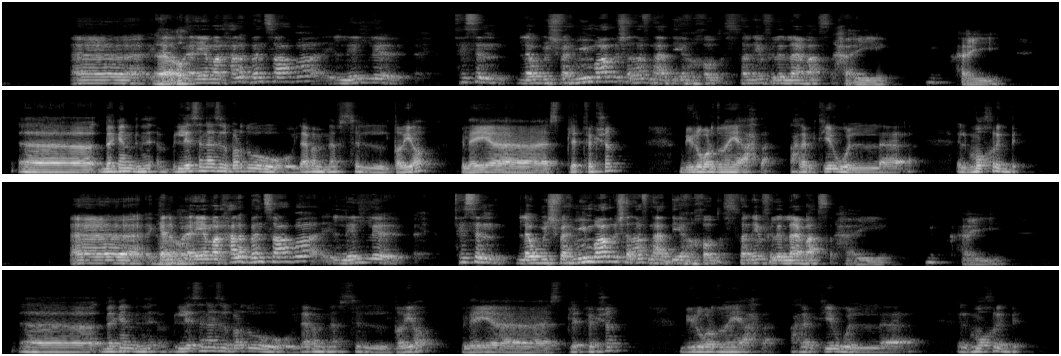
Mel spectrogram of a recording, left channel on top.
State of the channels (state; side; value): normal; both; correlation 0.46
